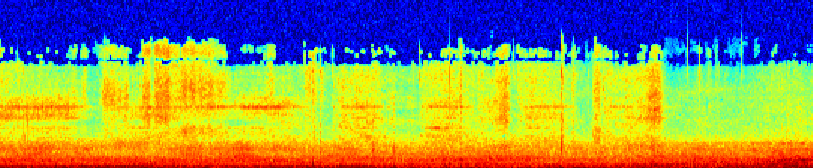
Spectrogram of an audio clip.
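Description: Jet airliners taking off from a nearby runway: a steady, even rumble with no distinct events.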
